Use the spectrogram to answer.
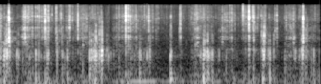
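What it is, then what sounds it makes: Dry soap, crumbling under a blade. A solid, dry, pink-and-green heart-shaped soap held in the hand is cut and scraped with a metal utility blade, and pieces crumble off. The result is a dense run of dry, crackly scraping and crunching, with quick bright snaps over a soft low rumble.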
